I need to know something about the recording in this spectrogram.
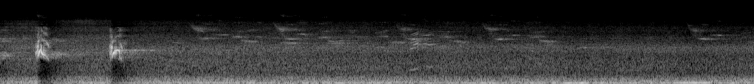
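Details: Several small dogs gang up on one big dog, barking at it in turns: two sharp, loud barks land in the first second and a half, followed by fainter, higher yelping sounds over a steady low rumble of background noise.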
